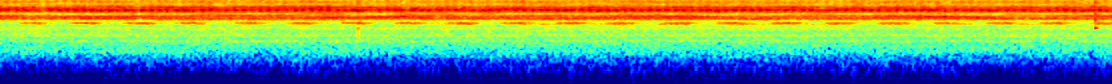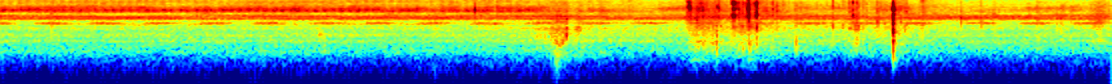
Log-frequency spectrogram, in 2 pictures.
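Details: Insects trill in steady high pulses alongside a bonfire; the shrill chorus runs unbroken while several sharp crackles and snaps from the burning wood burst out near the end.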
